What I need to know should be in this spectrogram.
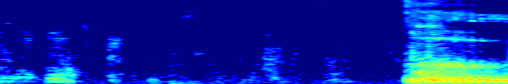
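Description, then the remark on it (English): A low growl from a dog named Deku erupts suddenly and rumbles on loudly, following a stretch of soft, quiet murmuring and faint movement. “Why are you growling at me?”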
